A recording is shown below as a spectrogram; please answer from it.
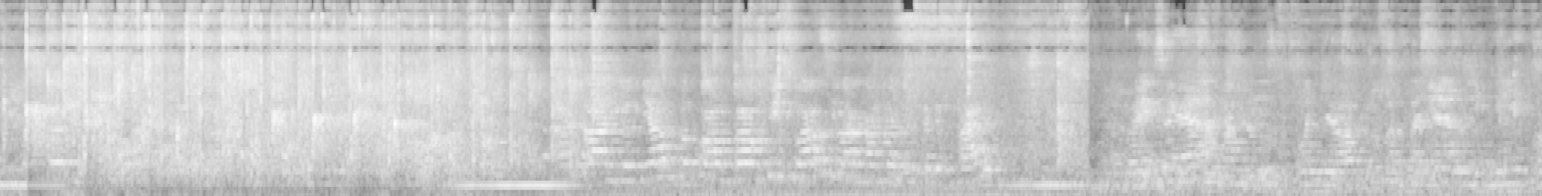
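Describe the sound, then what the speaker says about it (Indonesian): Pupils clap together in an Indonesian primary school classroom, a sustained burst of applause mixed with voices and a few tapping knocks over several seconds. "Beri aplaus."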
